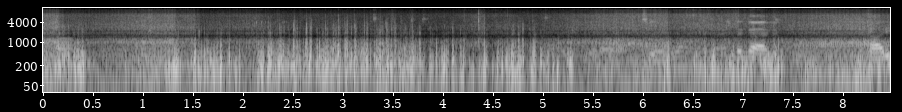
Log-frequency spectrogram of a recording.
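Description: A motor two-wheeler riding over a rough, puddled dirt track: a loud, uneven rumble of wind on the microphone and jolts from the bumpy surface, mixed with the small engine running.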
